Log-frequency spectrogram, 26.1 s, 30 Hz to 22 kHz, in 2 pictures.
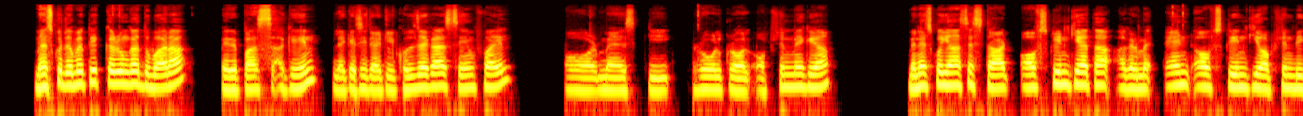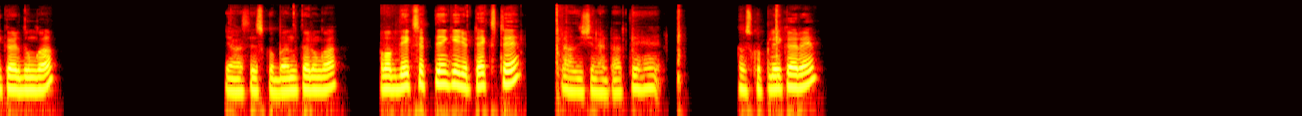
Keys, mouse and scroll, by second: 1.0 click, 6.7 click, 11.5 click, 14.2 click, 19.1 Up, 20.6 space.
